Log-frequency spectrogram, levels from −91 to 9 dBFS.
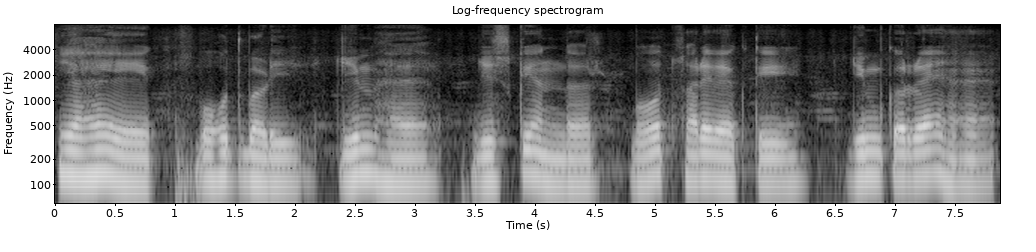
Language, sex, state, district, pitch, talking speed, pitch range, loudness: Hindi, male, Uttar Pradesh, Saharanpur, 110 Hz, 115 wpm, 105-125 Hz, -16 LUFS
